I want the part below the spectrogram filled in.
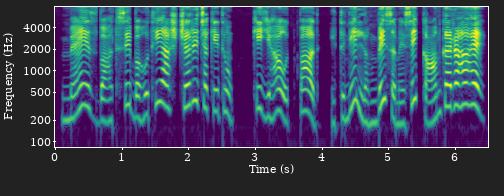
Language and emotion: Hindi, surprised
